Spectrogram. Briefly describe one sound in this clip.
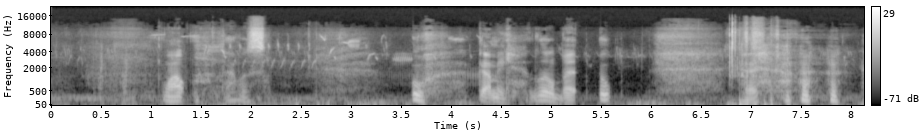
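A man talks with animation close to the microphone, outdoors.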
